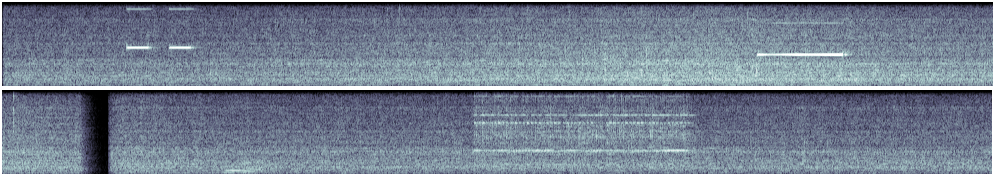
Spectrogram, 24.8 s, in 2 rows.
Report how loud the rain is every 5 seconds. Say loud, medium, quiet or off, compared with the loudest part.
medium, loud, loud, medium, medium.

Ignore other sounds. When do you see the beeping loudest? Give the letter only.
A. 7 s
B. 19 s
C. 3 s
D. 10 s
D.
